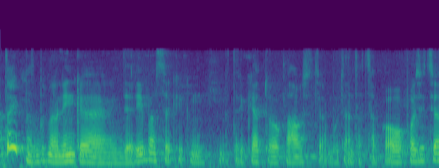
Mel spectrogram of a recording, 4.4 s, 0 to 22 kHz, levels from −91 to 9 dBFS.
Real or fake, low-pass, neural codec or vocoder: real; 7.2 kHz; none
